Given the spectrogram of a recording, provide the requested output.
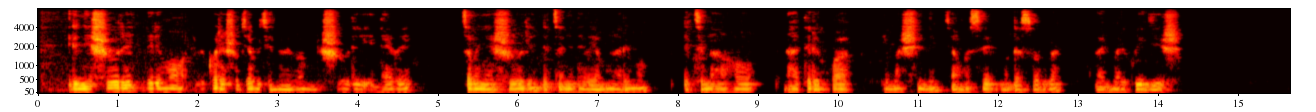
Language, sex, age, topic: Kinyarwanda, male, 18-24, education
